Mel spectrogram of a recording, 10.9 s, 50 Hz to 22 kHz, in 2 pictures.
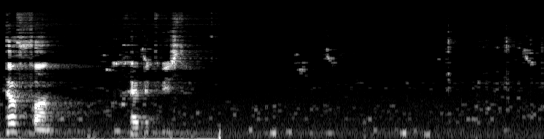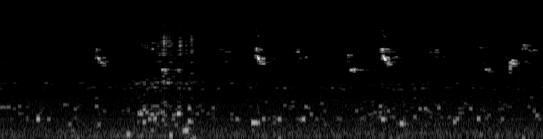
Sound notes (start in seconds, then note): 3.5 birds chirping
